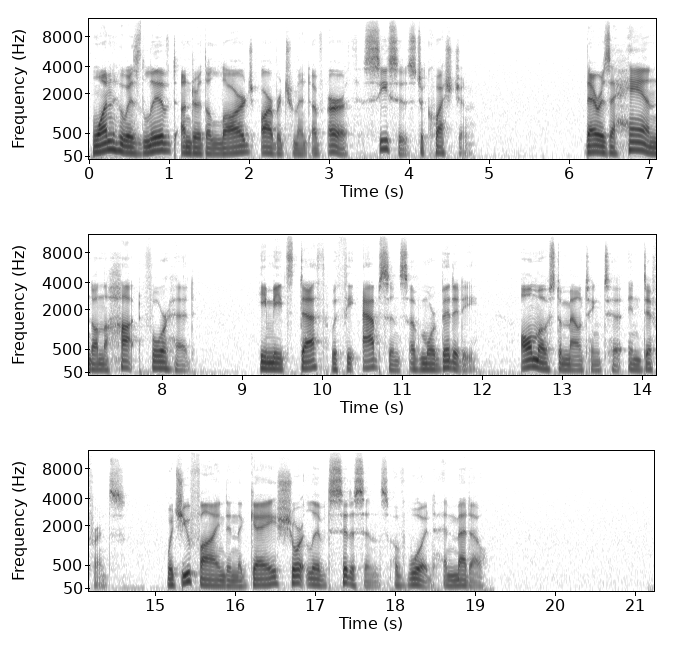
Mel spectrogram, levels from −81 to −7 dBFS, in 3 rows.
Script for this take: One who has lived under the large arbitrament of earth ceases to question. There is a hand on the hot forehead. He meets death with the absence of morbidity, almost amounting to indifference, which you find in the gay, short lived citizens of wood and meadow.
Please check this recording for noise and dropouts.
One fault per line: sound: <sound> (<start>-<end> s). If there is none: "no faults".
no faults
